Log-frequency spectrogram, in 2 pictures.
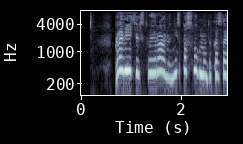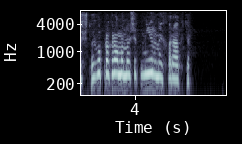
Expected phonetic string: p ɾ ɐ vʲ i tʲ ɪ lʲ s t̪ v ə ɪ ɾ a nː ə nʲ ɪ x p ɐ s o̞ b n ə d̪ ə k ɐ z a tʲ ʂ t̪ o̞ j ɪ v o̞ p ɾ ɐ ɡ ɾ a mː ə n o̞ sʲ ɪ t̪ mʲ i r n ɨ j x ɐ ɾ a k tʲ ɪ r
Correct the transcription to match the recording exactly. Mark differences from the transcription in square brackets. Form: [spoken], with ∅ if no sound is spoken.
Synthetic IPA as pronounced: p ɾ ɐ vʲ i tʲ ɪ lʲ s t̪ v ə ɪ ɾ a [n] ə nʲ ɪ [s] p ɐ s o̞ b n ə d̪ ə k ɐ z a tʲ ʂ t̪ o̞ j ɪ v o̞ p ɾ ɐ ɡ ɾ a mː ə n o̞ sʲ ɪ t̪ mʲ i r n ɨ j x ɐ ɾ a k tʲ ɪ r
